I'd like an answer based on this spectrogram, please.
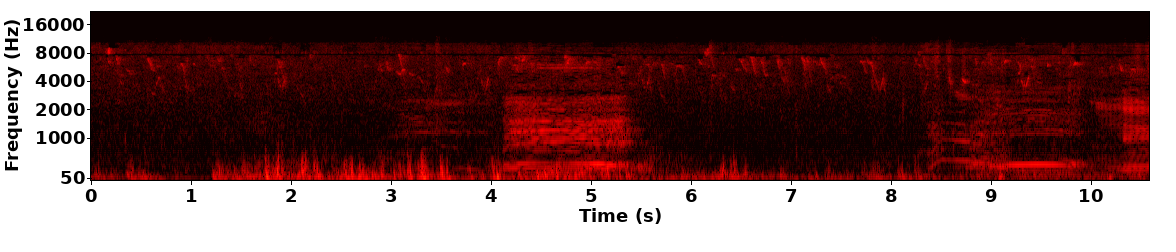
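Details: Forty Nelore and industrial crossbred calves, eight months old, near Jales, São Paulo, give two long, strained bellows with rich harmonics midway and near the end, amid steady low pen noise and thuds.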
